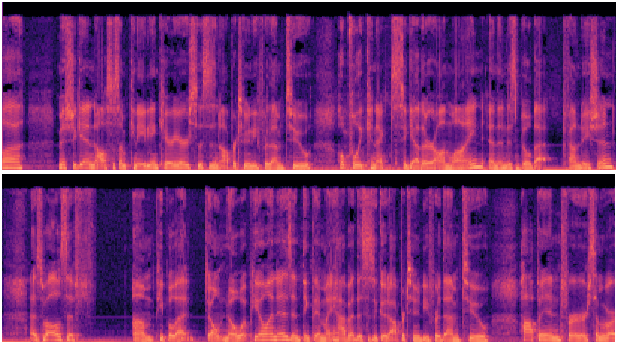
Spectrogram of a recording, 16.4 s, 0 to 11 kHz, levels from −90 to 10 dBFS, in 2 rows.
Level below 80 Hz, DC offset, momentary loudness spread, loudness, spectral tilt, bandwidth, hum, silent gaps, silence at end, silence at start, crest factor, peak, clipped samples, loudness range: -42 dBFS; under 0.1%; 6 LU; -16 LUFS; -5 dB/octave; 10.5 kHz; none; none; 0 s; 0 s; 14 dB; -2 dBFS; under 0.1%; 2 LU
